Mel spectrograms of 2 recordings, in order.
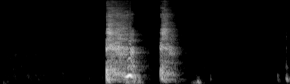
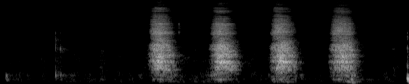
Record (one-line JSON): {"cough_length": "2.9 s", "cough_amplitude": 32768, "cough_signal_mean_std_ratio": 0.27, "exhalation_length": "4.1 s", "exhalation_amplitude": 16320, "exhalation_signal_mean_std_ratio": 0.39, "survey_phase": "beta (2021-08-13 to 2022-03-07)", "age": "18-44", "gender": "Female", "wearing_mask": "No", "symptom_none": true, "smoker_status": "Never smoked", "respiratory_condition_asthma": false, "respiratory_condition_other": false, "recruitment_source": "REACT", "submission_delay": "1 day", "covid_test_result": "Negative", "covid_test_method": "RT-qPCR", "influenza_a_test_result": "Unknown/Void", "influenza_b_test_result": "Unknown/Void"}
